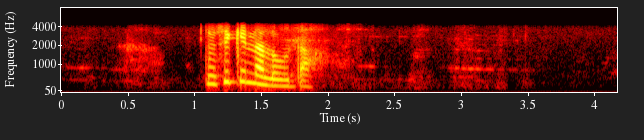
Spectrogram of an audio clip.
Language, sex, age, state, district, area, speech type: Dogri, female, 18-30, Jammu and Kashmir, Reasi, rural, conversation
